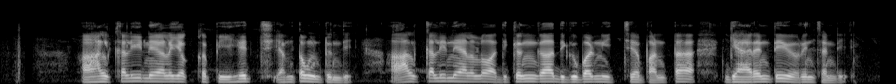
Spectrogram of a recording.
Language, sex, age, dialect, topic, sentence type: Telugu, male, 18-24, Utterandhra, agriculture, question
